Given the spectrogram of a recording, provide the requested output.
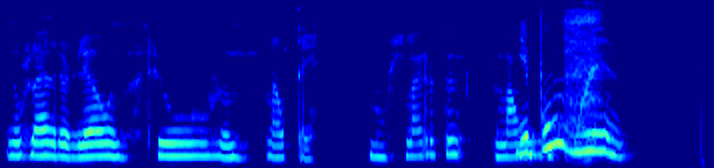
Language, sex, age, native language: Icelandic, male, 8, Icelandic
